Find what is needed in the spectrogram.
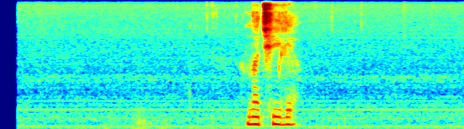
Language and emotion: Russian, neutral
